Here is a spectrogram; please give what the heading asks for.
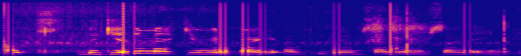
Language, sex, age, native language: Icelandic, female, 18-19, Icelandic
